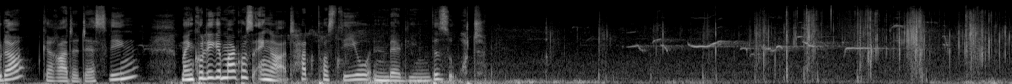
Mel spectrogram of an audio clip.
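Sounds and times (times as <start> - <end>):
speech: 0.0 - 5.0
quiet outdoor ambience: 0.0 - 10.1
footsteps on the brick grounds of the former Schultheiss brewery in Berlin-Kreuzberg: 4.9 - 10.1.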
